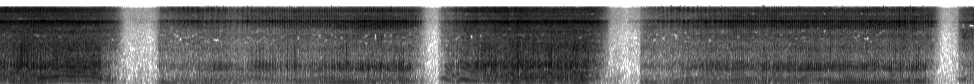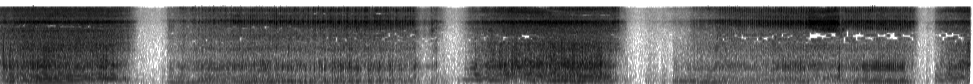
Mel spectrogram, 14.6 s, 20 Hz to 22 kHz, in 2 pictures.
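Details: Loud, rough snores with short quiet gaps, about 16 breaths a minute: heavy snoring during sleep.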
